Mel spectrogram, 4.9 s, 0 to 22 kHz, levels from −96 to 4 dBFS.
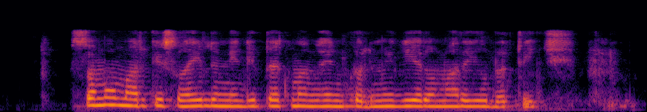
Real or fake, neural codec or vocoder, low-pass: fake; codec, 16 kHz, 4.8 kbps, FACodec; 7.2 kHz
